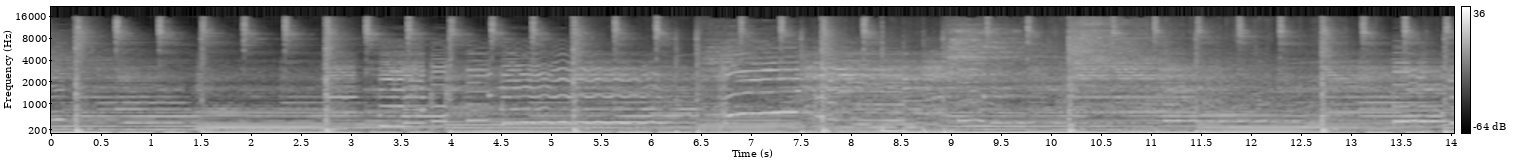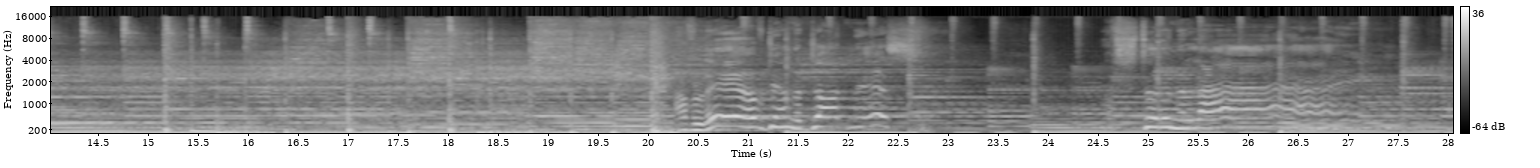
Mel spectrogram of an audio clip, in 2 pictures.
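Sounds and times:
bass guitar: 0:00.0 - 0:28.0
drum kit: 0:00.0 - 0:28.0
lead electric guitar: 0:00.0 - 0:28.0.

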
